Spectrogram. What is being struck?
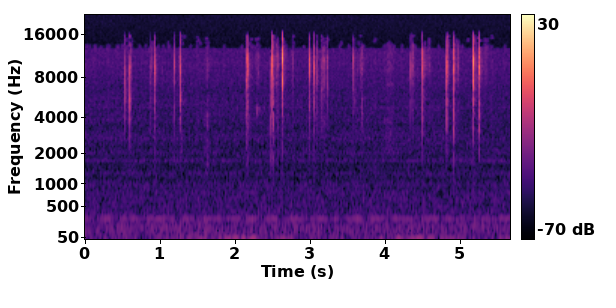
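Rock salt lamp.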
